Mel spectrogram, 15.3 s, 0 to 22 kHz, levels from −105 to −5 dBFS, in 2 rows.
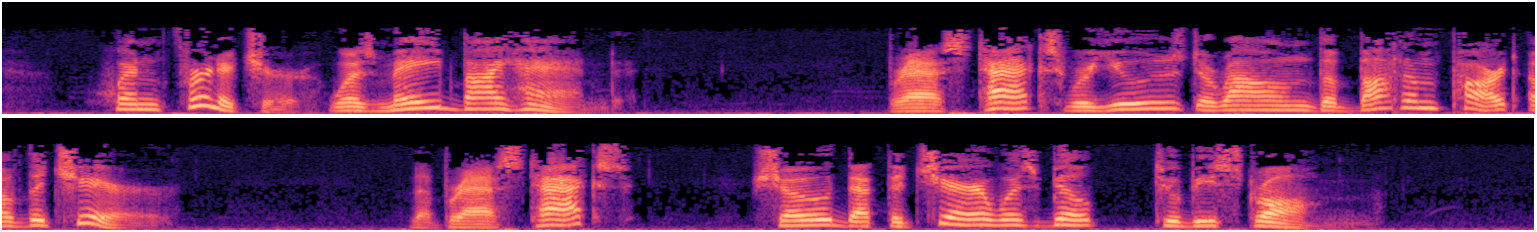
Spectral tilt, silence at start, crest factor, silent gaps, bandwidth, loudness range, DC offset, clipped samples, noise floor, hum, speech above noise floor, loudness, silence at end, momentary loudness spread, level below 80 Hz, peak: -5 dB/octave; 0.55 s; 20 dB; none; 8.4 kHz; 4 LU; under 0.1%; under 0.1%; -54 dBFS; none; 33 dB; -21 LUFS; 1.05 s; 14 LU; -52 dBFS; -2 dBFS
